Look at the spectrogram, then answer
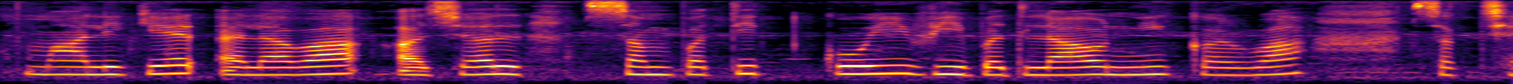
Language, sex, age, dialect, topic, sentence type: Magahi, male, 31-35, Northeastern/Surjapuri, banking, statement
